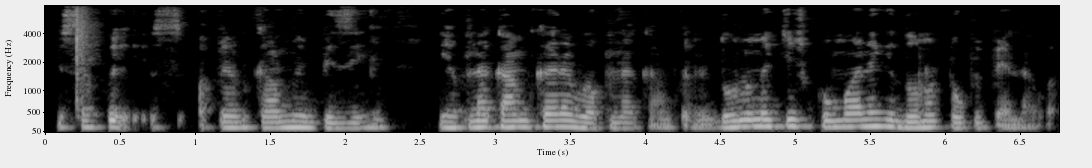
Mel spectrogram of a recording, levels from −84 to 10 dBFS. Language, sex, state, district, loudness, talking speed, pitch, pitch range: Hindi, male, Bihar, Supaul, -23 LUFS, 290 wpm, 145 Hz, 135-155 Hz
